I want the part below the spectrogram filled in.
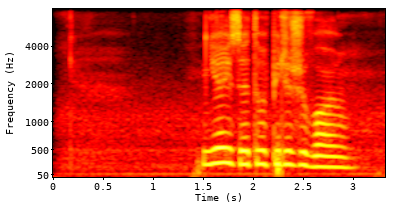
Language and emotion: Russian, sad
